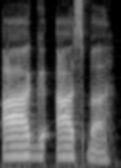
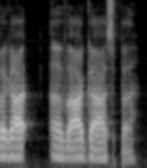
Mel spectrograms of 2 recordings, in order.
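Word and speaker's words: Aghasba: Next, Towers of Asba. I think it's pronounced Towers of Agaspa from Dreamlit.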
